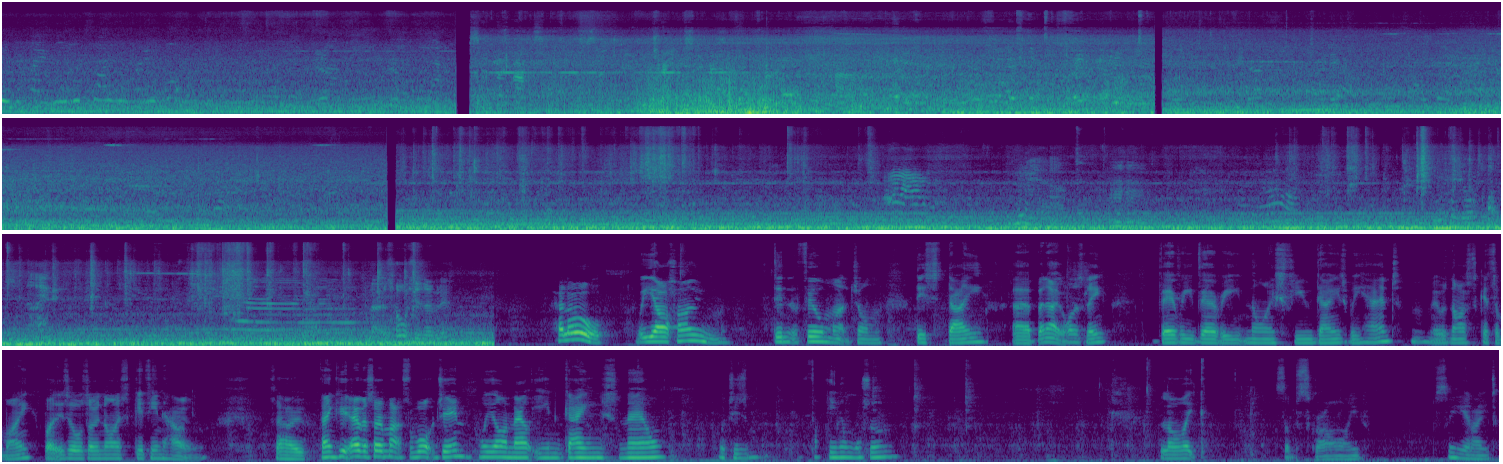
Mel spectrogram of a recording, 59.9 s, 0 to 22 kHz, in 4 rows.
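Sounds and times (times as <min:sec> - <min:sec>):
passengers' voices: 0:00.0 - 0:15.1, 0:20.7 - 0:34.9
street noise with people talking: 0:00.0 - 0:15.3
train carriage rumbling: 0:00.0 - 0:35.6, 0:44.6 - 0:59.9.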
